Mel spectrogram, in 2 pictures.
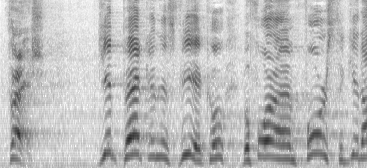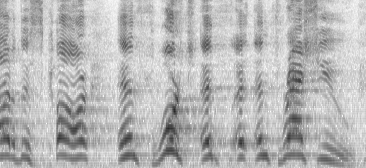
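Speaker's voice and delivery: loud, high mock ultimatum; imitated pompous threat. Ron threatening to thrash him from car, loud mock ultimatum. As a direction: deliver a stilted threat at high volume.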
